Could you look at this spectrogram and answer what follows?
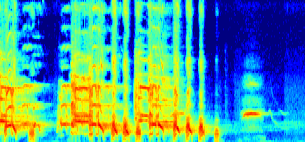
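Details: Iranian partridge calling: a loud, harsh, rapid series of grating, chuckling notes lasting about two seconds, followed after a pause by one short, clear, high, whistle-like tone.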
